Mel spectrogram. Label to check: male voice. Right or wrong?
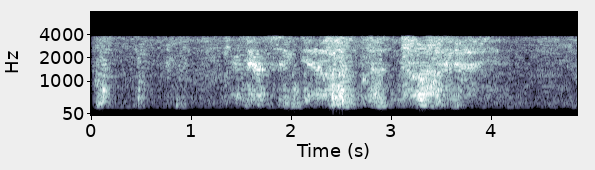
Right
